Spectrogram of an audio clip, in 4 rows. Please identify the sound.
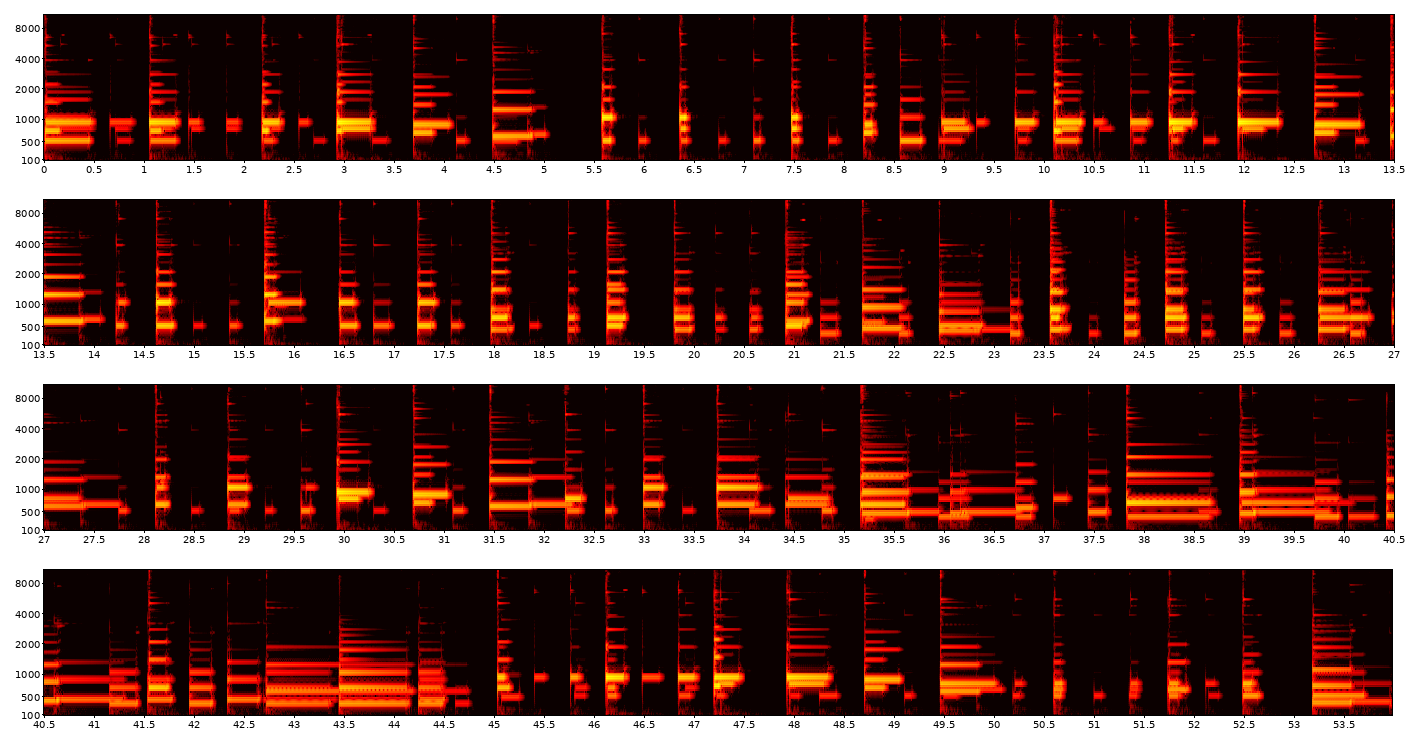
Song7 RHODES Do 3:4 80bpms
80, blues, loop, Rhodes, Do, bpm, Chord, rythm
